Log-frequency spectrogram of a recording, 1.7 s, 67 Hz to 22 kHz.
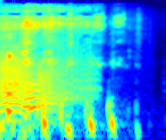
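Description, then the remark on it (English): A quick run of rapid, sputtering fart noises made by a person, loud, with rhythmic low pulses that trail off into silence after about a second and a half. “I might delete some of those 900 farts I just blasted off.”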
